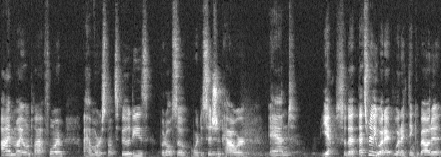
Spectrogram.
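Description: Amid noticeable background noise and audible room echo, a woman talks fairly quickly at a medium pitch with ordinary pitch variation. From Italy. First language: Italian. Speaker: singer-songwriter. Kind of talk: interview.

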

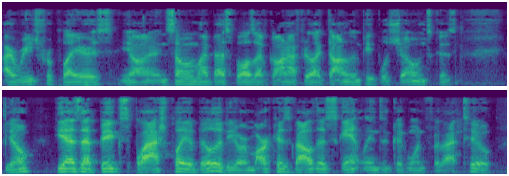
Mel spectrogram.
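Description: A man speaks with a bright, sharp tone. His intonation is fairly even, and the background is quiet. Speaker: fantasy football co-host. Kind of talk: casual fantasy football chat.

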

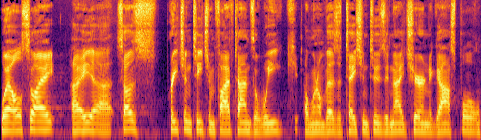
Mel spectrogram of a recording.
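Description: A man speaks with an American accent at a fairly high pitch. His delivery is fairly quick and monotone, with flat intonation. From US Mid-Atlantic (Washington DC area). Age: 60s. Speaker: church network executive director, pastor. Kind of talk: casual chat.

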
